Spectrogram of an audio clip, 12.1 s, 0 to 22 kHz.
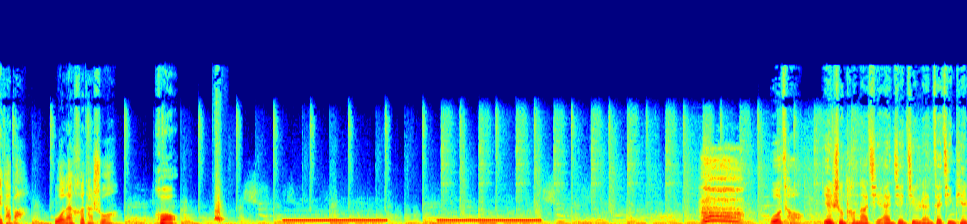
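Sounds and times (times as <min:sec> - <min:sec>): background music with ticking beat: 0:02.4 - 0:12.0
telephone ringback tone: 0:03.6 - 0:04.9, 0:05.5 - 0:06.8.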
